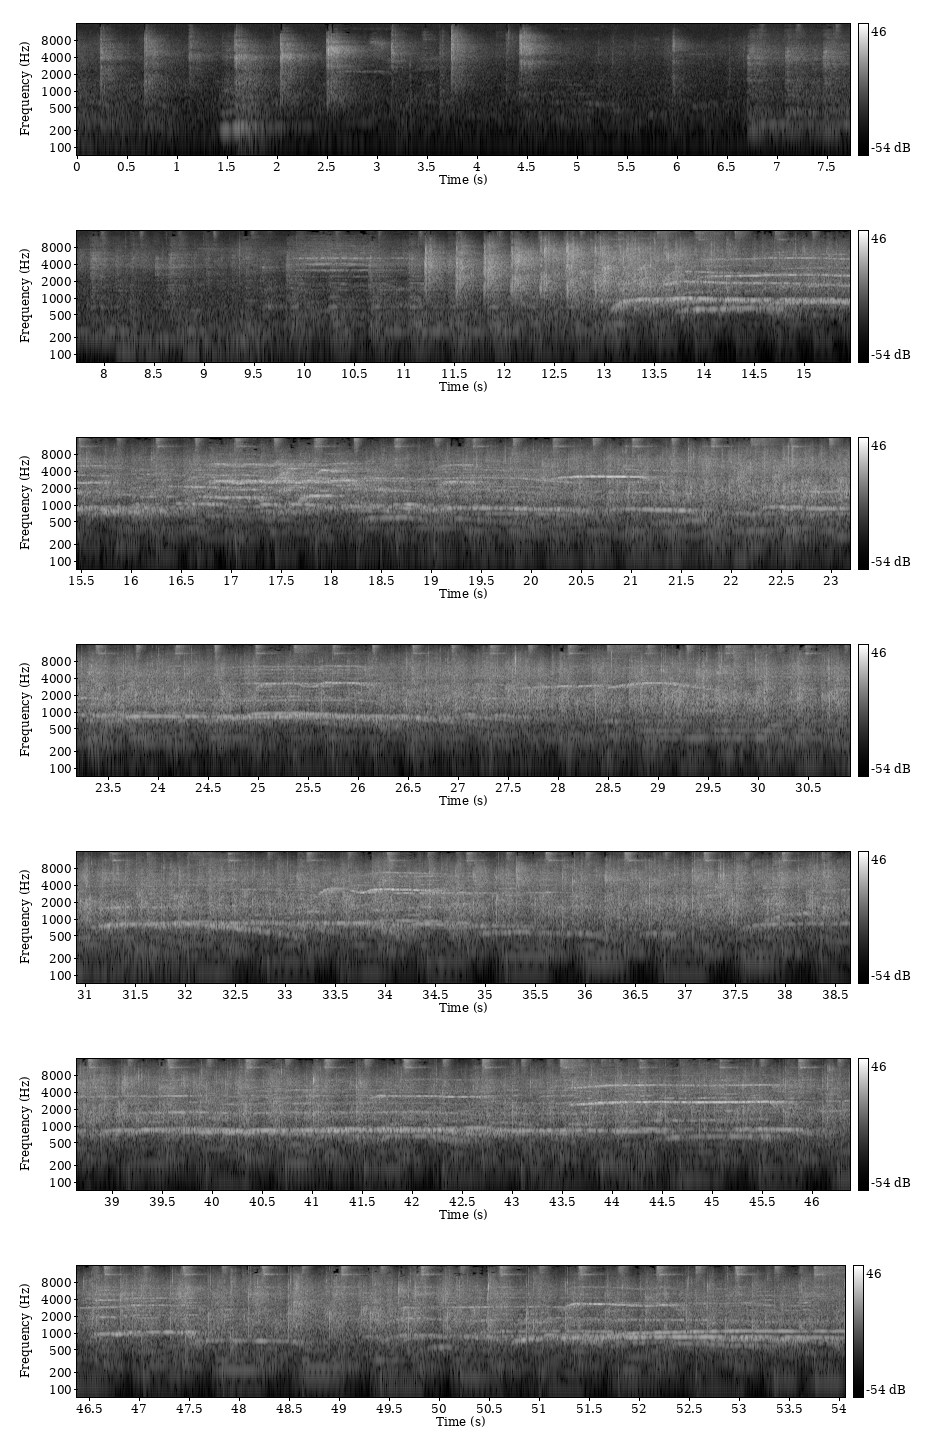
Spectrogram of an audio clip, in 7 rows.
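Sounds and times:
music over pa system: 0:06.6 - 0:54.0
audience applauding and cheering: 0:10.8 - 0:54.0.

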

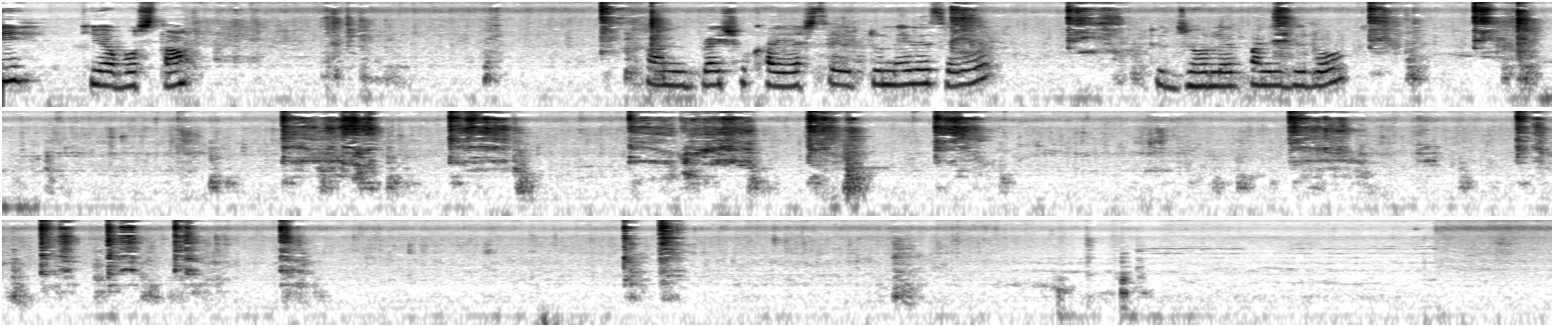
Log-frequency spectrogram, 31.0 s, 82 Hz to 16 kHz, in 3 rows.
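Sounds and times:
metal spatula scraping a metal pan: 0:01.1 - 0:03.4, 0:04.0 - 0:04.6, 0:05.3 - 0:17.1, 0:17.8 - 0:22.8, 0:24.8 - 0:25.3.

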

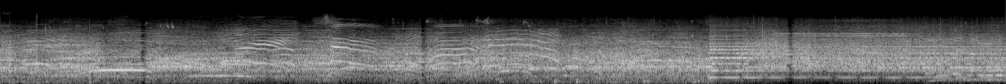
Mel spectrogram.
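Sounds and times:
arena crowd noise: 0:00.0 - 0:10.0
buzzy horn note: 0:07.1 - 0:10.0.

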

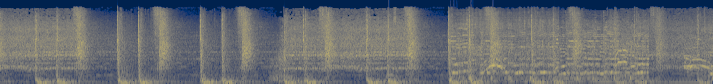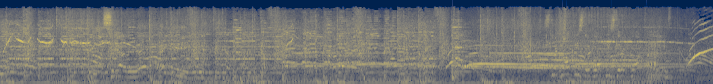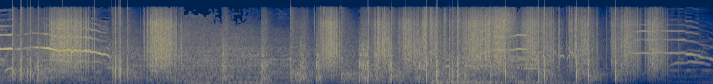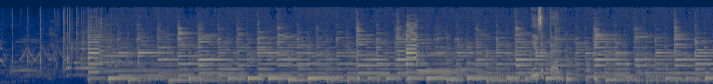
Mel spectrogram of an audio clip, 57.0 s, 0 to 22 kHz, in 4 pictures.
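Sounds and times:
slow song instrumental intro: 0:00.0 - 0:16.0, 0:44.6 - 0:57.0
dance music: 0:00.0 - 0:27.7
whistling rockets: 0:14.3 - 0:16.8, 0:26.0 - 0:32.2, 0:33.0 - 0:43.9
fireworks bangs and crackling: 0:20.6 - 0:42.7.

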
